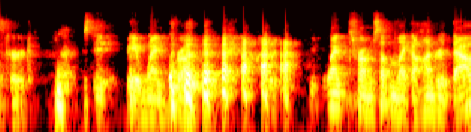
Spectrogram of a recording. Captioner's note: laughs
